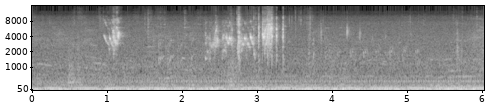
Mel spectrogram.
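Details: Budgies at early morning feeding time give short clusters of bright chirps around one second and again near three seconds, over a steady low hum.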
